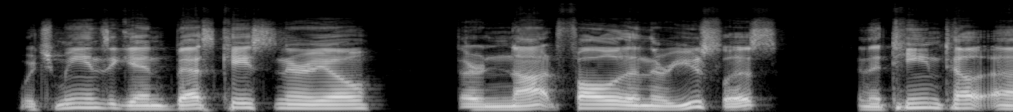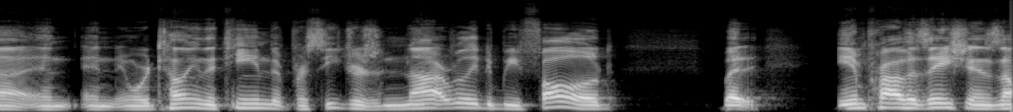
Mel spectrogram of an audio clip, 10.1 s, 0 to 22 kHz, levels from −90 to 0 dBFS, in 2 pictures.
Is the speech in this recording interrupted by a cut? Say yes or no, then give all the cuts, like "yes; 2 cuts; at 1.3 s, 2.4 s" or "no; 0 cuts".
no; 0 cuts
